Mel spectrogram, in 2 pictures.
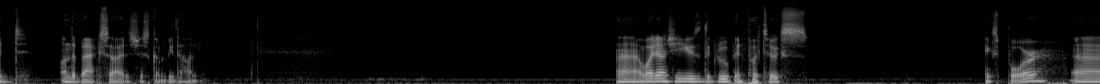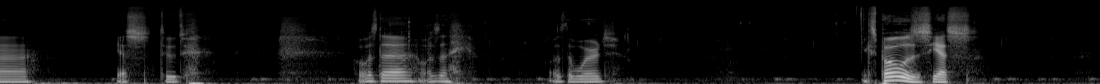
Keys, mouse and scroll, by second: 14.3 middle click, 14.5-16.0 scroll down 2, 15.4 ctrl+space, 16.0-18.0 scroll up 2, 16.9 click, 17.3 g, 18.4 click, 19.0-20.0 scroll up 2, 19.3-22.0 drag, 19.3-20.8 middle drag, 20.0-20.8 scroll up 1, 21.2 middle click, 21.3-21.7 scroll up 2, 21.5 middle click, 21.7 scroll down 2.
